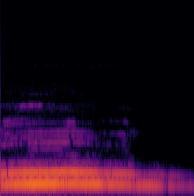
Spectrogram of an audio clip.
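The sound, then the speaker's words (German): A person warming up the voice with a hand on the chest hums one long, low, steady tone for about two seconds, fairly loud, with a warm, cow-like lowing quality that sags slightly in pitch as it fades. “So, wenn wir dann so ein bisschen die Stimme aufwärmen wollen, dann könnt ihr die, die Hand auf den Brustkorb legen und so ganz leicht, das klingt, man klingt so ein bisschen wie eine Kuh”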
